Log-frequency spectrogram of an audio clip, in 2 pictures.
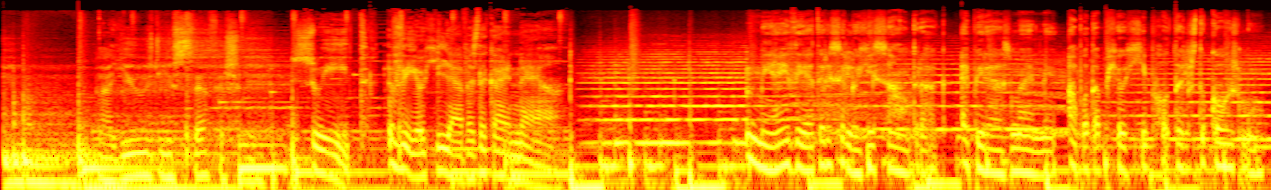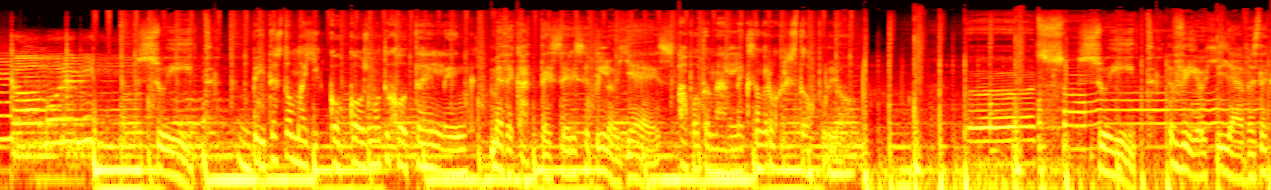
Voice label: RADIOSPOT; SUITE2019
